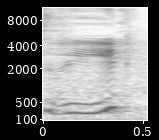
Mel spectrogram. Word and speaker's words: read: So the spelling here is same for read, but in the present tense we will use as read, and in the past tense, though we have the same spelling, we will read it as read. It's not R-E-D, it's R-E-A-D. I read this book long ago.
